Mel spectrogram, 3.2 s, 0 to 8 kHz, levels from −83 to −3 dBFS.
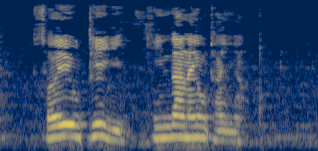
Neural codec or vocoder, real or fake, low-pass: codec, 16 kHz, 16 kbps, FreqCodec, larger model; fake; 7.2 kHz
